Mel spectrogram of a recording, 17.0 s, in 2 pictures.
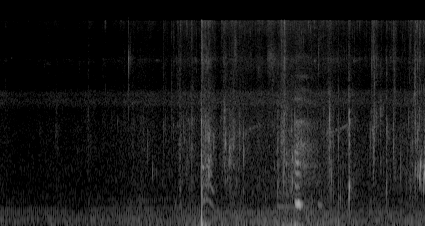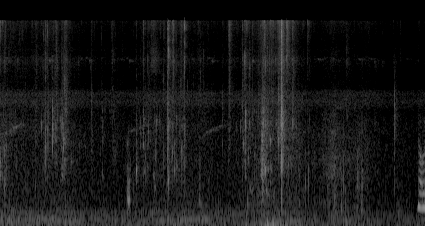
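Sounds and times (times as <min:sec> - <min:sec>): footsteps splashing through wet ground: 0:01.7 - 0:14.8.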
